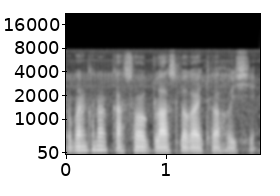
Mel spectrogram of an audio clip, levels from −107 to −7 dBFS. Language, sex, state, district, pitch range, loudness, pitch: Assamese, male, Assam, Hailakandi, 95-105 Hz, -21 LUFS, 95 Hz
